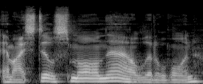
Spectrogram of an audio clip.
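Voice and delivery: whispered, taunting voice. Voicing a character who pins a foe and whispers in his ear. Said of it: "He just kind of whispers in his ear".

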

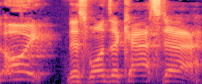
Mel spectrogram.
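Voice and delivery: very high guard voice, calling out. Voicing the guard after he resists a spell: guard voice. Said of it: "He goes".

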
